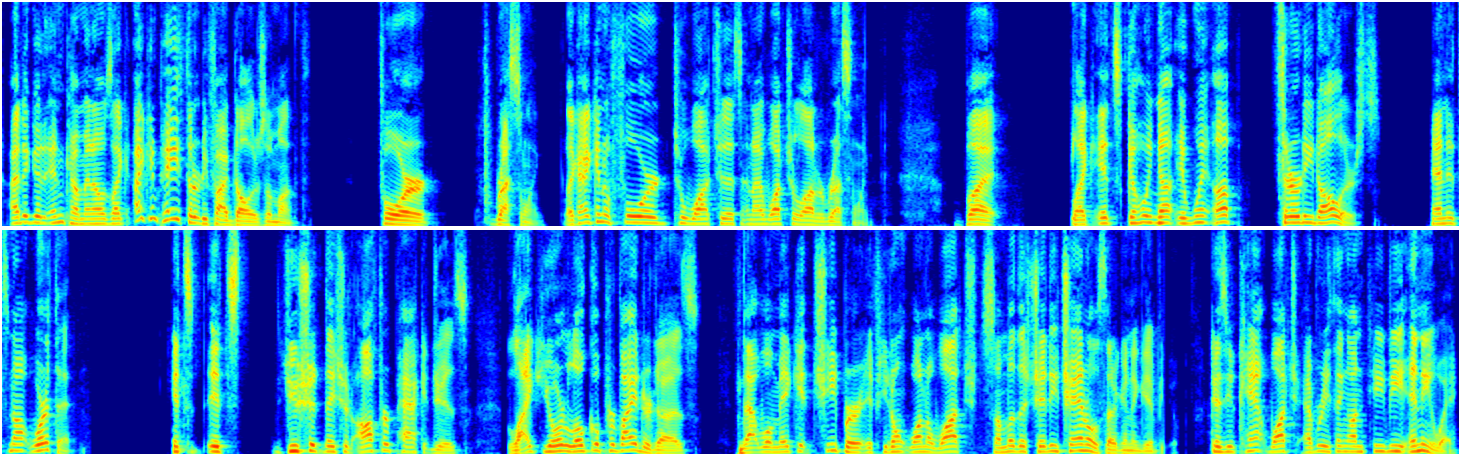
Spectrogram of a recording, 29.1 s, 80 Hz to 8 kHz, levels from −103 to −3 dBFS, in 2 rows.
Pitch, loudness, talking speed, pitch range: 185 Hz, -27 LUFS, 180 wpm, 160-210 Hz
